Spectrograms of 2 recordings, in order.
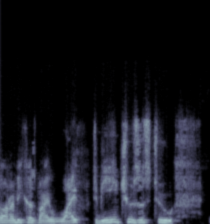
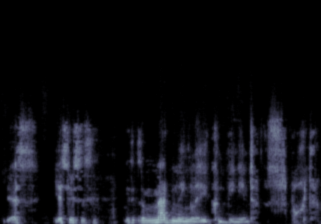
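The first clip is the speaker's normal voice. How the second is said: whispered, much softer bitter realization; 4 semitones lower, 6 dB quieter than usual. Acted. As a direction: seethe it under your breath. Figaro muttering bitterly to himself.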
